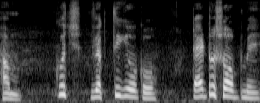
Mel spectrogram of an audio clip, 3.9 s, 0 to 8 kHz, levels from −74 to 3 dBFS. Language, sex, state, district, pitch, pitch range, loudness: Hindi, male, Himachal Pradesh, Shimla, 185 Hz, 150-215 Hz, -15 LUFS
